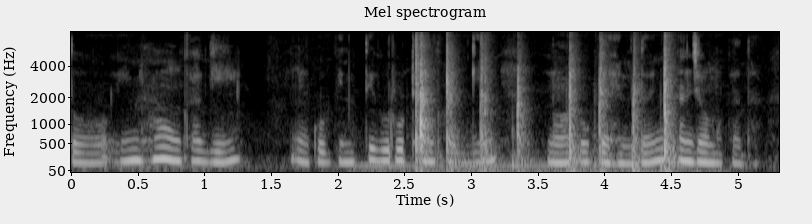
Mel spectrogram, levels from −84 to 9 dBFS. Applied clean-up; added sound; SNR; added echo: none; Run; 1 dB; none.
